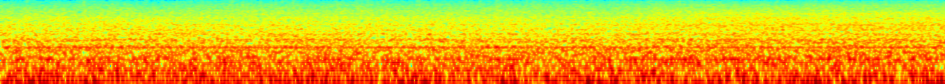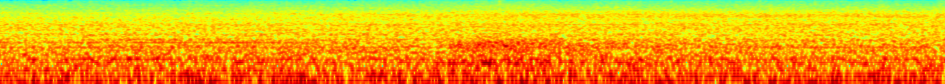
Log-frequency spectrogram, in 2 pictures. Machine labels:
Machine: fan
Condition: abnormal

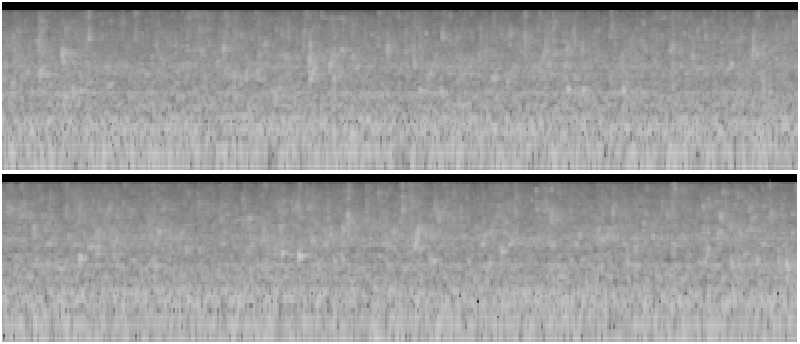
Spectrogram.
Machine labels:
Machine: pump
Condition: normal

